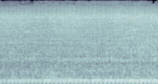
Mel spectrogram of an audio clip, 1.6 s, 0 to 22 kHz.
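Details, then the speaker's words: 1JZ VVTi swapped Nissan S13 petrol engine idling with the intercooler pipe off so the turbo spooling is audible: constant airy hiss over the idle from a vacuum leak, which was then located. "You can hear the turbo spooling because the intercooler pipe's off. Listen. Hear an vacuum leak somewhere."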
